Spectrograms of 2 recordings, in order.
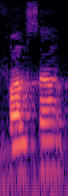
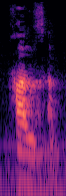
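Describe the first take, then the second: First: The word begins with an f sound. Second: The word begins with an aspirated p sound. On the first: "replace it with ph" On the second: "replace it with ph"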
